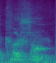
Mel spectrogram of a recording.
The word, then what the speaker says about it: Cochon: Although there's a place in New Orleans called Butcher that is the same people that own Cosson? Cosson? – Oh, Cochon.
